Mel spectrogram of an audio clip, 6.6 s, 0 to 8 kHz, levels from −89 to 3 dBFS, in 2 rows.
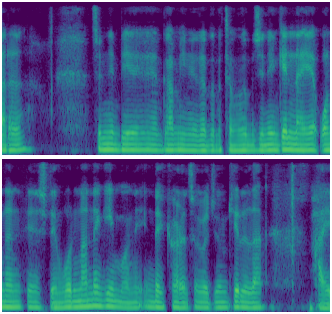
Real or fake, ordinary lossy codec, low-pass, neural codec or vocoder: fake; none; 7.2 kHz; codec, 16 kHz, 1.1 kbps, Voila-Tokenizer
